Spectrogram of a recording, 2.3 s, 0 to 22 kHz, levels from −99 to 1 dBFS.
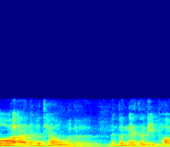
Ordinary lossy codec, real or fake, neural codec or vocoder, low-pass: none; real; none; 7.2 kHz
